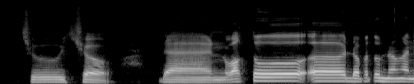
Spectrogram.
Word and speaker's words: Quzhou: diselenggarakan di kota Cuchou tulisannya Cuou Tapi ternyata sampai sini baru tahu bacanya itu cuco. Cu gitu, cuco.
